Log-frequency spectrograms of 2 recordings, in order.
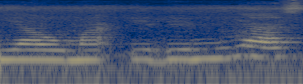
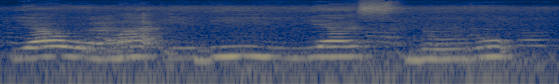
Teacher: ada tanwin bertemu dengan huruf ya, maka dia disebut idgham biguna.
